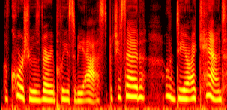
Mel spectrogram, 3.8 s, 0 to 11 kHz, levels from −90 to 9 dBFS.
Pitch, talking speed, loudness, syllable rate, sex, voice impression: 235 Hz, 255 wpm, -17 LUFS, 5.9 syllables/s, female, feminine, slightly young, slightly powerful, slightly muffled, slightly unique, slightly light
